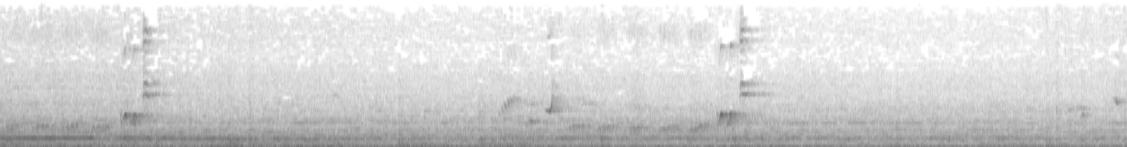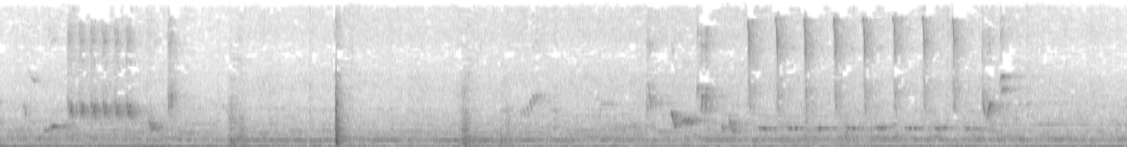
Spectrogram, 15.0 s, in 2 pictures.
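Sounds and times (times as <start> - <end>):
tractor engine humming: 0.0 - 15.0
small birds chirping: 0.4 - 1.2, 2.8 - 5.2, 7.0 - 8.8, 10.9 - 14.4.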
